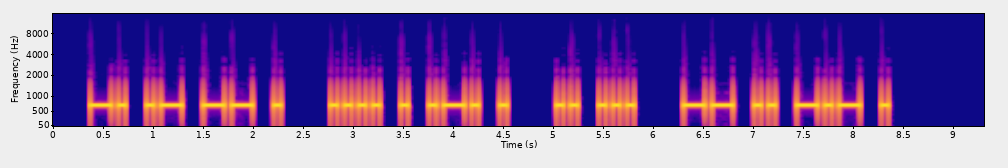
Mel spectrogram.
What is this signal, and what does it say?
Morse code, heard as a keyed tone, about 17 wpm, 700 Hz. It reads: NAME HERE IS MIKE
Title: Common QSO Phrases 17wpm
